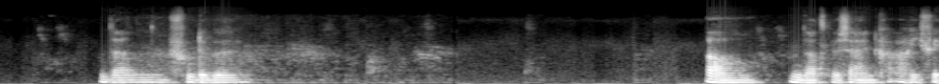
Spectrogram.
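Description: A man chants slowly in a low, steady voice, heard through a microphone on an online call.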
